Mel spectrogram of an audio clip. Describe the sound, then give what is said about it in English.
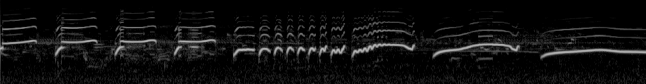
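Loud shorebird flight calls: a run of sharp whistled notes, then a quick stuttering burst, then longer rising and falling slurred whistles, with no one talking. “When they are disturbed, their loud flight calls sound the alarm that a potential predator is near.”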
